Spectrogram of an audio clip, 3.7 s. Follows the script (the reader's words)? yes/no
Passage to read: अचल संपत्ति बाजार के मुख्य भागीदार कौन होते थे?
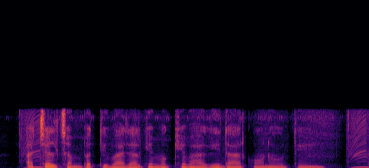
no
